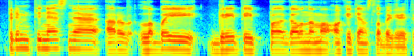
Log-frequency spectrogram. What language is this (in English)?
Lithuanian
